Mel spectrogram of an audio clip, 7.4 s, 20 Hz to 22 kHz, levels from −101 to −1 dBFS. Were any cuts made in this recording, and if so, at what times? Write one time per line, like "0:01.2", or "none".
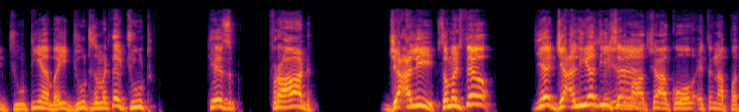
0:06.4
